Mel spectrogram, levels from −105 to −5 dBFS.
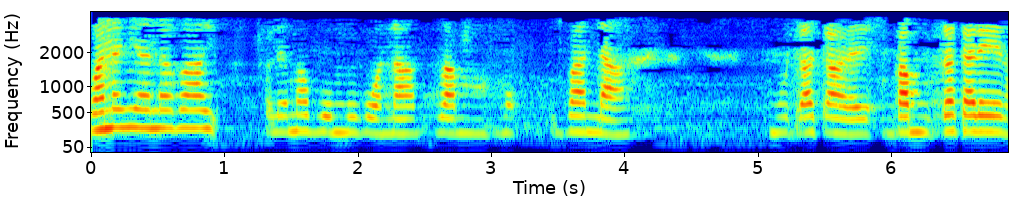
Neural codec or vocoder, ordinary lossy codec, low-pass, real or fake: codec, 24 kHz, 1.2 kbps, DualCodec; MP3, 16 kbps; 3.6 kHz; fake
